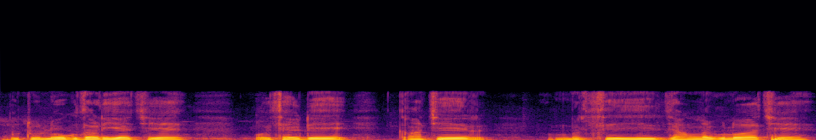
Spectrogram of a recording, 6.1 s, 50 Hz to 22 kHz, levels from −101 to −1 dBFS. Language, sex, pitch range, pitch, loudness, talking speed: Bengali, male, 125-140 Hz, 130 Hz, -15 LUFS, 90 wpm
